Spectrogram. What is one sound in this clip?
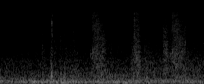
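Footsteps clatter on roof tiles.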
